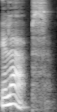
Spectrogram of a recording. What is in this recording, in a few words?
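"elapse", British English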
